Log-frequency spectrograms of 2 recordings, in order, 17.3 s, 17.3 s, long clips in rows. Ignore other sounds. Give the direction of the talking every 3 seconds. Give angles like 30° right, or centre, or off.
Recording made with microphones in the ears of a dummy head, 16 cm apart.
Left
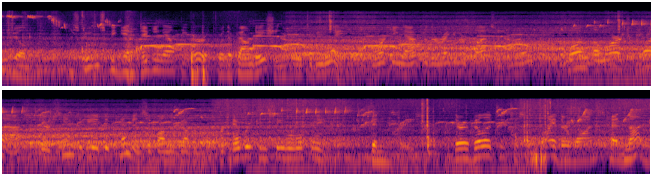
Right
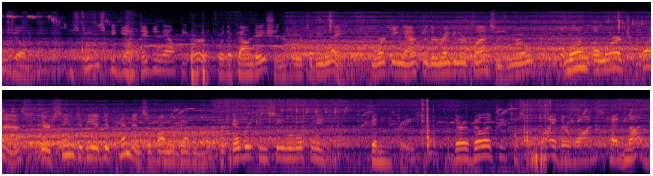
10° left, 20° right, 40° right, 10° right, 10° left, 10° left.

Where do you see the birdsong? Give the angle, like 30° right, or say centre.
70° left.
